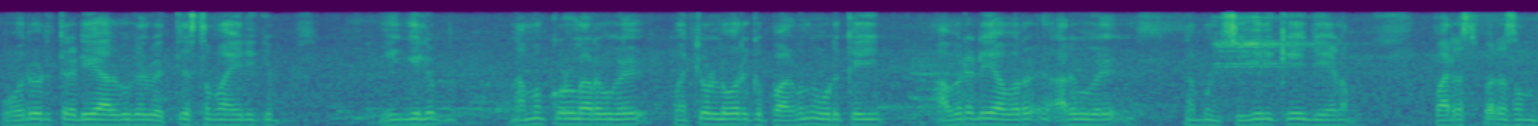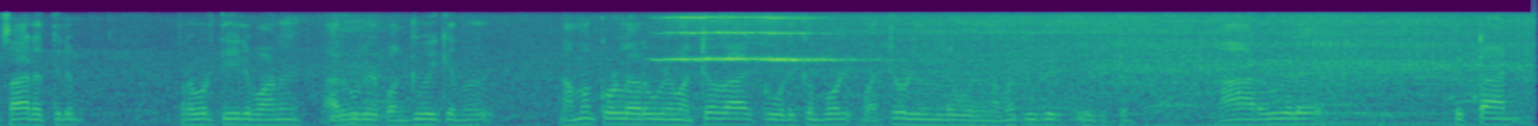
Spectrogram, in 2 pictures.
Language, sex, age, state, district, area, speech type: Malayalam, male, 60+, Kerala, Idukki, rural, spontaneous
